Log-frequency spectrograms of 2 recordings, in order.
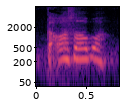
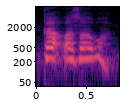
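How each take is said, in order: No difference in how they are said.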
